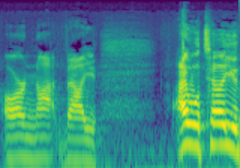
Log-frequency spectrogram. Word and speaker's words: R naught: factor that we call the r naught and that's pronounced n-a-u-g-h-t which for those of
